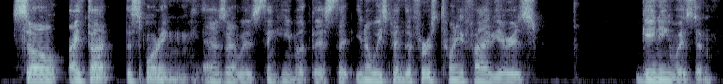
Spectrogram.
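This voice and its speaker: Over a quiet background, a man's somewhat breathy voice carries a dark, mellow tone at a fairly low pitch. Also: ordinary pitch variation, moderate pace. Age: 70s. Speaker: financial services trainer and speaker. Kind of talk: interview.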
